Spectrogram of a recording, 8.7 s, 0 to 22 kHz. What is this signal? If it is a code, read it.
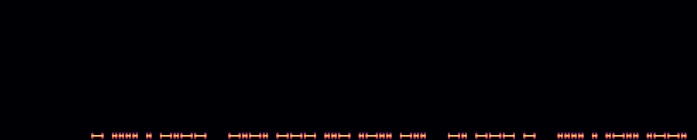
Morse code, heard as a keyed tone, about 27 wpm, 700 Hz. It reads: THEY COULD NOT HELP
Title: Sentences from Top 1000 Words - Review Part 5 - 28wpm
